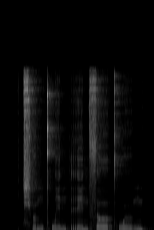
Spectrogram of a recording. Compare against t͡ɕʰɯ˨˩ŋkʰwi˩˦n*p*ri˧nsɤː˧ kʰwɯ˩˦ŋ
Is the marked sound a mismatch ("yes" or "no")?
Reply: no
